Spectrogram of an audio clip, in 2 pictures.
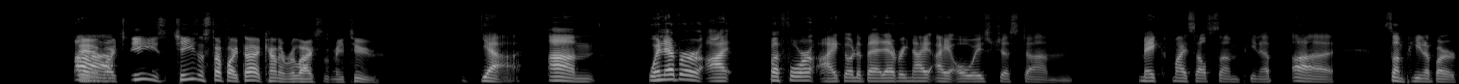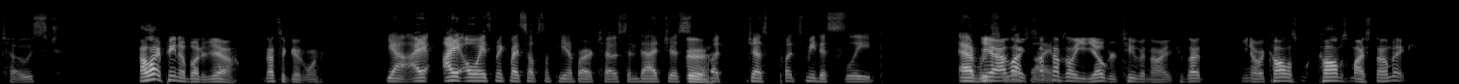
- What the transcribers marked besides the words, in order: other background noise
- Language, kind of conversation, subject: English, unstructured, What helps you recharge when life gets overwhelming?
